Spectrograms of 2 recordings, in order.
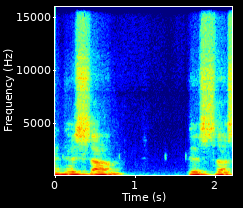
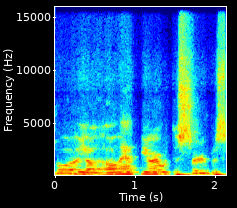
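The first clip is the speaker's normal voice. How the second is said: lightly voiced higher chirpy survey lady; imitating the lady caller; 6 semitones higher, 4 dB quieter than usual. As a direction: mimic a cheery phone survey caller, pitched up. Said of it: "She goes".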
